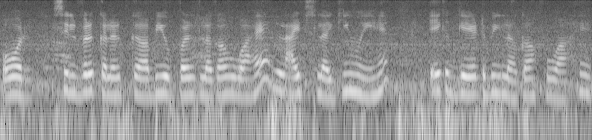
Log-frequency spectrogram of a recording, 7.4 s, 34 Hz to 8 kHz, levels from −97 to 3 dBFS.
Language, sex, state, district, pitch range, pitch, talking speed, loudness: Hindi, female, Punjab, Pathankot, 190-215 Hz, 200 Hz, 155 wpm, -16 LUFS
